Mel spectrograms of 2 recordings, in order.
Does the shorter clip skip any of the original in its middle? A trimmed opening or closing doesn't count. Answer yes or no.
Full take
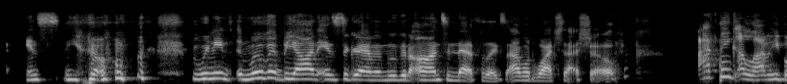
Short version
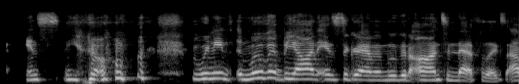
no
